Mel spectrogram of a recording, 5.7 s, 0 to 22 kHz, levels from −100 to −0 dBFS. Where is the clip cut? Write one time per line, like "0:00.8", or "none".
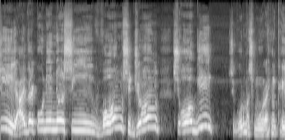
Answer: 0:04.3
